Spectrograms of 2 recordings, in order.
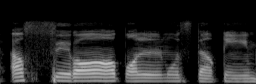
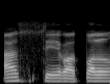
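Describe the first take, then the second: First: "as-siratal" with RA held long; slow recital, stretch the ra of "as-siratal"; ra dibaca panjang. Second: "as-siratal" with a short RA; ra dibaca pendek. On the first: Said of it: "Maka dibaca panjang". ("as-siratal" dengan ra panjang) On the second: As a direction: say "as-siratal" without stretching the ra. ("as-siratal" dengan ra pendek) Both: Shown as a demonstration.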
